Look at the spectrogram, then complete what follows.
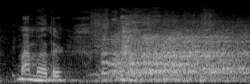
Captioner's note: audience laughing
